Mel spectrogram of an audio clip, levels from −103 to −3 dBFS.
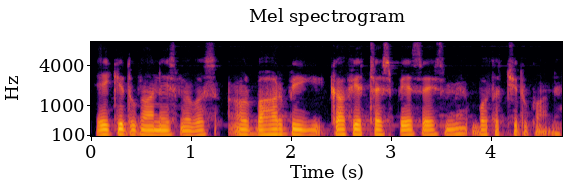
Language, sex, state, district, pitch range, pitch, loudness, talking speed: Hindi, male, Uttar Pradesh, Varanasi, 110-120 Hz, 115 Hz, -28 LUFS, 230 wpm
